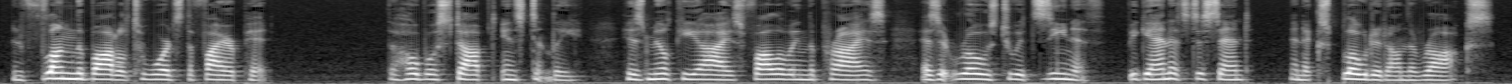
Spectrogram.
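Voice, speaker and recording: A woman narrates a first-person story in audiobook style. Her delivery is steady and vivid, at an ordinary middle pitch.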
